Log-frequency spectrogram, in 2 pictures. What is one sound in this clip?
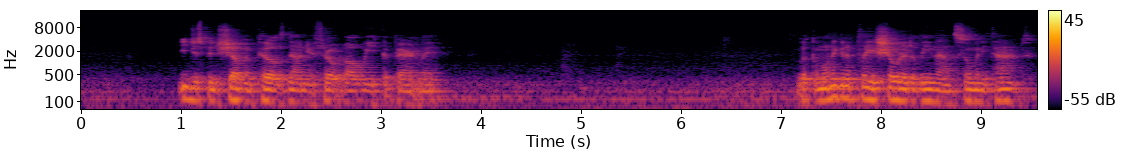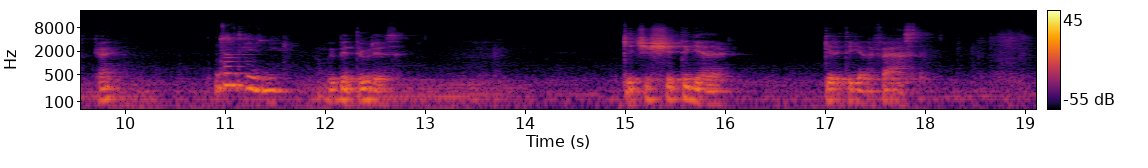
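A man speaks calmly and close by, in short phrases.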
